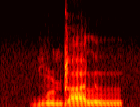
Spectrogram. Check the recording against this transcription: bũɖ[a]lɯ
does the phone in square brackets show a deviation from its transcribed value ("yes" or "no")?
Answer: no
